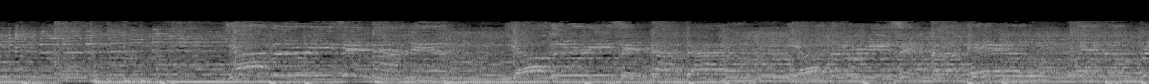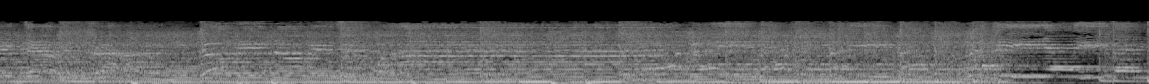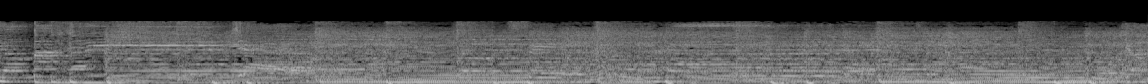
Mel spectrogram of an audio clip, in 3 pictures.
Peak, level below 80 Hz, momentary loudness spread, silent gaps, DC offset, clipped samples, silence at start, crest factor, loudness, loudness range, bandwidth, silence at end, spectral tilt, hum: -10 dBFS; -32 dBFS; 2 LU; none; under 0.1%; under 0.1%; 0 s; 12 dB; -21 LUFS; 1 LU; 8 kHz; 0 s; -3.5 dB/octave; none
